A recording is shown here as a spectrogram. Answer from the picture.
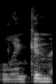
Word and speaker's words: Lincoln: thing, and she said it's because Germans naturally want to pronounce all the letters in the word. Yeah, most of us do. Yeah, I just learned enough English to know that it's Abraham Lincoln and not Lincoln.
